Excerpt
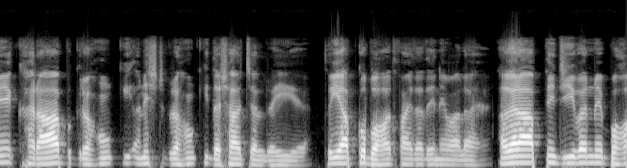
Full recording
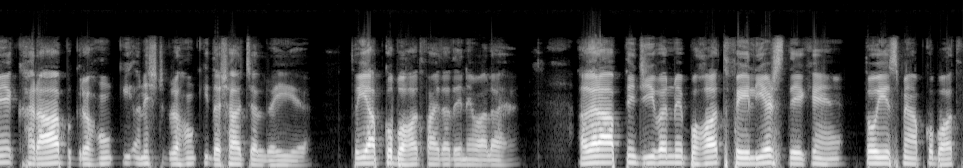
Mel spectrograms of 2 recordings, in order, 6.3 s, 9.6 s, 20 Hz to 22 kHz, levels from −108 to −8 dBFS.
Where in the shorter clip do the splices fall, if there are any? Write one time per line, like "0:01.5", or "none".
0:03.1
0:04.8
